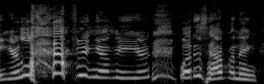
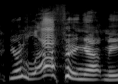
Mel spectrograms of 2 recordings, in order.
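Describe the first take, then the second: First: High, loud, half laughing, half crying; tearful giggle, voice cracking. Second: High, loud, indignant; wounded cry of a caught child; hurt accusation. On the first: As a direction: break into laughter through the hurt. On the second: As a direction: call him out for laughing at you. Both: Retold or imitated. Upset at Lord laughing.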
